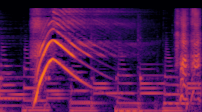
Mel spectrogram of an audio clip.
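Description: Bouncy children's background music with a cartoon sound effect: a tone that swoops sharply up and then slides back down, about half a second in. A short hissy burst starts near the end.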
